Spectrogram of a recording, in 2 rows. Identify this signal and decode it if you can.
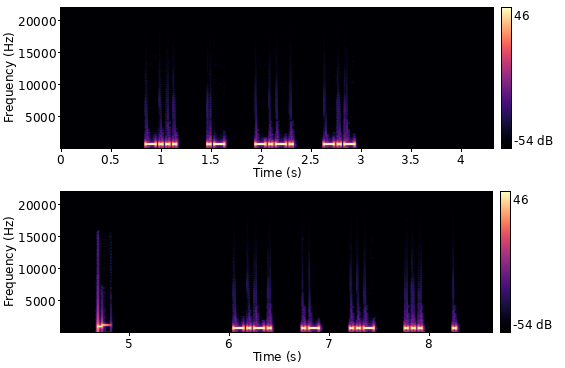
Morse code, heard as a keyed tone, about 36 wpm, spaced as for 20 wpm, 700 Hz. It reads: BACK CAUSE
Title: 3x Character Spacing - Top 200 Words - 35wpm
